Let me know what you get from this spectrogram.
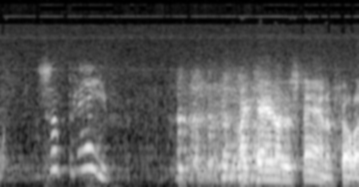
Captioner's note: laughter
